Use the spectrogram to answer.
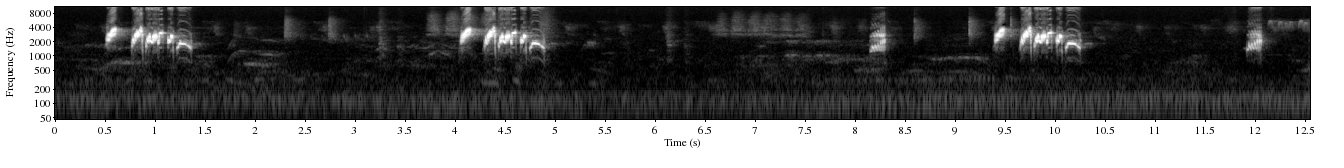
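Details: Red-whiskered bulbul singing short bright warbled phrases of four to five quick whistled notes, repeated about every four seconds with single clipped notes between, over a faint low hum.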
